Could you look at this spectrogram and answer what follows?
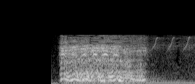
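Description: A single loud horse neigh, a wavering whinny lasting about a second, followed by a quieter fading tail, from the opening of the Mister Ed TV theme.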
